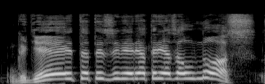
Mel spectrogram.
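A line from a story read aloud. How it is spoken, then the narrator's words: Angry shout. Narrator (Russian): закричала она с гневом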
